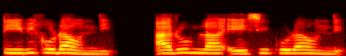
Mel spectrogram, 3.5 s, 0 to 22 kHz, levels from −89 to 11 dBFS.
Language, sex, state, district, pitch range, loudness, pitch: Telugu, female, Telangana, Mahabubabad, 205-250 Hz, -20 LUFS, 235 Hz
